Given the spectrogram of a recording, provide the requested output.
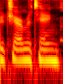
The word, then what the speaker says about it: Chermatang: I've never bust this out on the show, but the proper pronunciation, like if you were in Ghana, is Chermatang, like you just threw down.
